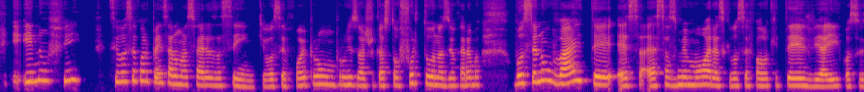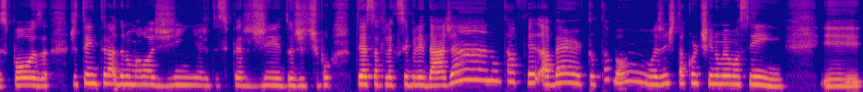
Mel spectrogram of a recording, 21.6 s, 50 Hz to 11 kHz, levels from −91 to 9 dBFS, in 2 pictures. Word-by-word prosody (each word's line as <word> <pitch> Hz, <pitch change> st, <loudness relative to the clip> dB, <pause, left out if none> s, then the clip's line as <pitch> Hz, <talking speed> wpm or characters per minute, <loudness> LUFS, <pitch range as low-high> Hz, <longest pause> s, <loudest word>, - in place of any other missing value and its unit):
E 365 Hz, -4 st, -1 dB
e -, -, +3 dB
no 365 Hz, +1 st, +1 dB
fim, 375 Hz, +2 st, -1 dB, 0.3 s
se 335 Hz, -, -3 dB
você 335 Hz, +2 st, 0 dB
for 350 Hz, -1 st, 0 dB
pensar 300 Hz, -5 st, +1 dB
numas 245 Hz, -2 st, 0 dB
férias, 230 Hz, -1 st, +1 dB
assim, 220 Hz, -4 st, -4 dB
que 195 Hz, -, -9 dB
você 200 Hz, +1 st, -2 dB
foi 220 Hz, +3 st, -2 dB
para 255 Hz, +2 st, 0 dB
um 255 Hz, -1 st, +1 dB
para 240 Hz, -, -9 dB
um 240 Hz, -, +1 dB
resort 220 Hz, -3 st, -2 dB
gastou 220 Hz, +1 st, -3 dB
fortunas 255 Hz, -3 st, +1 dB
e 220 Hz, -, -1 dB
o 220 Hz, -, -5 dB
caramba, 230 Hz, +2 st, -2 dB, 0.4 s
você 280 Hz, +4 st, +4 dB
não 360 Hz, -1 st, +3 dB
vai 280 Hz, +7 st, +7 dB
ter 485 Hz, +6 st, +5 dB
essa 220 Hz, 0 st, 0 dB
essas 215 Hz, +1 st, 0 dB
memórias 235 Hz, -2 st, +2 dB
que -, -, -15 dB
você 215 Hz, 0 st, -3 dB
falou 215 Hz, -1 st, -2 dB
que 215 Hz, +1 st, -13 dB
teve 220 Hz, -2 st, +3 dB
aí 200 Hz, +1 st, +3 dB
com 205 Hz, -, -5 dB
a -, -, -2 dB
sua 200 Hz, 0 st, -8 dB
esposa, 215 Hz, +2 st, 0 dB, 0.3 s
de 245 Hz, -2 st, -10 dB
ter 290 Hz, -, 0 dB
entrado 270 Hz, -1 st, +1 dB
numa 245 Hz, -1 st, -1 dB
lojinha, 235 Hz, -1 st, -4 dB
de 215 Hz, -, -8 dB
ter 215 Hz, 0 st, -20 dB
se -, -, -14 dB
perdido, 220 Hz, 0 st, -4 dB
de, 215 Hz, 0 st, -3 dB
tipo, 225 Hz, +2 st, -6 dB, 0.3 s
ter 260 Hz, -, +7 dB
essa 250 Hz, -1 st, +5 dB
flexibilidade: 235 Hz, 0 st, 0 dB
"Ah, 385 Hz, +3 st, 0 dB
não 355 Hz, -2 st, -3 dB
está 330 Hz, -1 st, -7 dB
fe 315 Hz, -2 st, 0 dB
aberto. 275 Hz, 0 st, 0 dB
Tá 400 Hz, +11 st, -11 dB
bom, 310 Hz, -3 st, -3 dB
a 250 Hz, -, +2 dB
gente 265 Hz, +3 st, -1 dB
está 280 Hz, -1 st, -5 dB
curtindo 280 Hz, -1 st, -1 dB
mesmo 265 Hz, -1 st, +2 dB
assim." 245 Hz, -6 st, 0 dB, 0.5 s
E 105 Hz, +1 st, -2 dB
240 Hz, 190 wpm, -24 LUFS, 220-280 Hz, 0.5 s, vai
